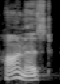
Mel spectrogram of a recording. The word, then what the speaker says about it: honest: When we articulate the word honest, we never pronounce H, rather we create the sound of O, honest.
